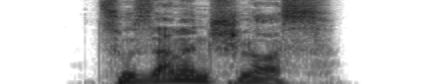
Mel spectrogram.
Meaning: first/third-person singular dependent preterite of zusammenschließen
- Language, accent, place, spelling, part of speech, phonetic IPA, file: German, Germany, Berlin, zusammenschloss, verb, [t͡suˈzamənˌʃlɔs], De-zusammenschloss.ogg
